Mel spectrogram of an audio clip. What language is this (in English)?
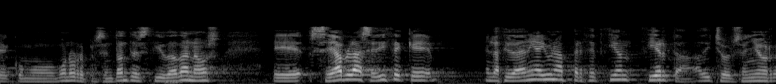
Spanish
